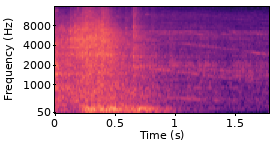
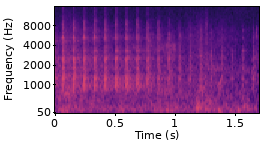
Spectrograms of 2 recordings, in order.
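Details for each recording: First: Custom hot rod (Space Junkie) with exotic dual carburetors, first start after reassembly: sluggish, dragging crank, a pause, then it catches and settles to a steady idle; starter turning it slowly, needs tuning. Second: Custom hot rod (Space Junkie) with dual carburetors, first start after reassembly: rapid light ticking about ten a second on key-on, fading as the electric fuel pump primes and builds fuel pressure.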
